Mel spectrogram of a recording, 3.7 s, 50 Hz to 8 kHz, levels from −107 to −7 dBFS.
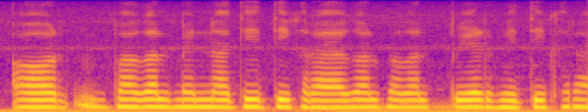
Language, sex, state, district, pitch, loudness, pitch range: Hindi, female, Jharkhand, Garhwa, 190 Hz, -15 LUFS, 185-195 Hz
